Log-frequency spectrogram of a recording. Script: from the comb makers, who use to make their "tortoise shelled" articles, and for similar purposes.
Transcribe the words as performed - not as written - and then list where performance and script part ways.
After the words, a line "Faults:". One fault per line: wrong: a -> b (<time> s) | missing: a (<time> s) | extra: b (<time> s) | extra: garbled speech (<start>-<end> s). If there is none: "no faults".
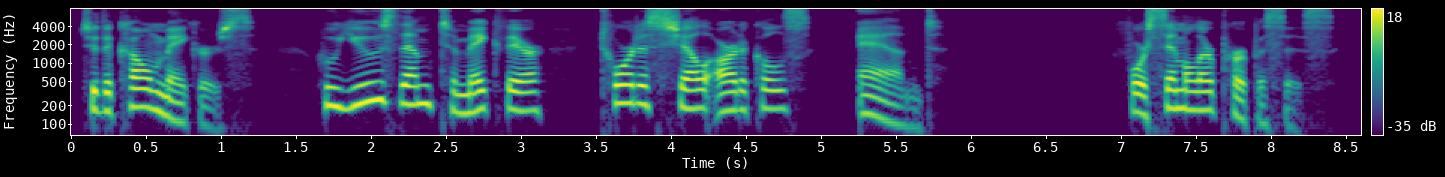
to the comb makers, who use them to make their "tortoise shell" articles, and for similar purposes.
Faults:
wrong: from -> to (0.1 s)
extra: them (2.1 s)
wrong: shelled -> shell (4.0 s)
